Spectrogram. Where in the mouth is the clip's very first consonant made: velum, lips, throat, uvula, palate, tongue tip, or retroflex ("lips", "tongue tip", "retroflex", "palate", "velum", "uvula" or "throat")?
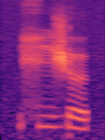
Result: velum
